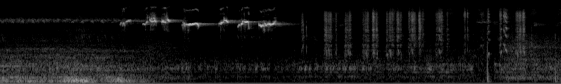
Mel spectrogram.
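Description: Small bird chirping: a quick run of short, high, wavering chirps a little over a second in, the loudest sound. Before it, flowing stream water under a steady high whine. After it, soft irregular clicks.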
